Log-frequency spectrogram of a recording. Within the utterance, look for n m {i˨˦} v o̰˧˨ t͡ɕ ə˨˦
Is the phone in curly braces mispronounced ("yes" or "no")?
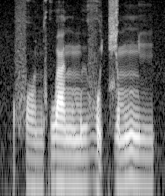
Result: yes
